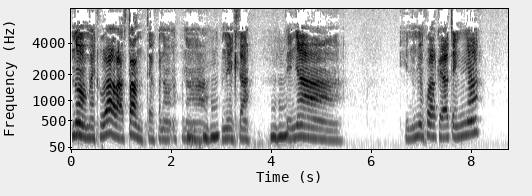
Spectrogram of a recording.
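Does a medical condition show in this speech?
Yes: Down syndrome; congenital, trisomy 21; 26 years old.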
